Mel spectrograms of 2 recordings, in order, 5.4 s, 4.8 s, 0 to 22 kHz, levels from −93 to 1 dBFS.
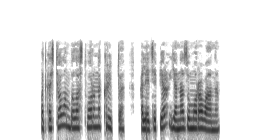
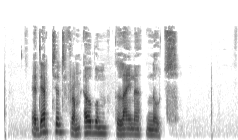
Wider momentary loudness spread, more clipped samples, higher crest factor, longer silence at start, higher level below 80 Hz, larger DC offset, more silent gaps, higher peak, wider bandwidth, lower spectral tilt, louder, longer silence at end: about the same, 10 LU vs 9 LU; neither; second, 16 dB vs 22 dB; first, 0.85 s vs 0.65 s; about the same, -62 dBFS vs -64 dBFS; neither; first, 2.27-2.35 s, 2.51-2.58 s, 2.70-2.80 s vs none; second, -6 dBFS vs -2 dBFS; second, 7.8 kHz vs 11.5 kHz; about the same, -4.5 dB/octave vs -4 dB/octave; about the same, -23 LUFS vs -22 LUFS; second, 1 s vs 1.25 s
